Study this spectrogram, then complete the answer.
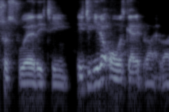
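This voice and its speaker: A man with an East Midlands accent at a moderate pace, against a quiet background. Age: 60s. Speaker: managing director, business owner. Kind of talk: podcast interview. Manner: hesitant, repeats words.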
